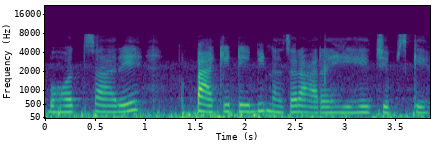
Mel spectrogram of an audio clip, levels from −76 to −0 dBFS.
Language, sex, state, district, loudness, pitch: Hindi, male, Karnataka, Bangalore, -22 LUFS, 205 Hz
